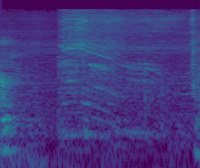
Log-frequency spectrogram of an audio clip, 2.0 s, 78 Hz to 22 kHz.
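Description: Electric motor of the Trackbot's 24-inch arm whining for about a second as the lower arm moves, its pitch falling as it goes.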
